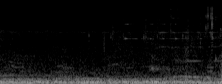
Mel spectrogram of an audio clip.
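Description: A pause in speech holding only room tone: a steady low hum from the hall's sound system and faint background noise.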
